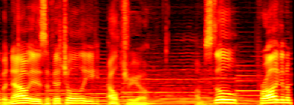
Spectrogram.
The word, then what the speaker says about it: Altria: There wasn't a an official localization, and that's uh that's how you pronounce it in Japanese, Arutoriia, which could also be Altria.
